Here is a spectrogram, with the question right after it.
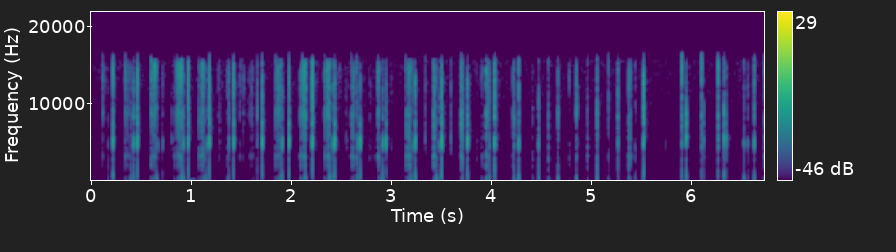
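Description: Fingernails scratch the label and plastic body of a small white plastic PiT glue stick held in both hands. The result is a rapid, irregular series of short, dry scratching clicks with bright edges over a faint, low background hum.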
